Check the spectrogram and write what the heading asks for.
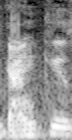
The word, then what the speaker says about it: Ganque: rollo dije Bueno pues Gan que suena como una mezcla entre alemán e italiano que era idias que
